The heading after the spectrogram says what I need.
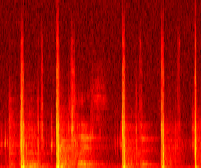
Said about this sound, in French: Elle tape des pieds.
